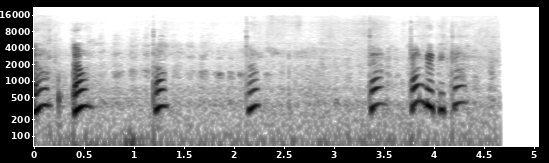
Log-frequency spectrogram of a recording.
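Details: Female Labrador Retriever puppy chasing her own tail: about seven short, high, clipped yips, some in quick pairs, spread over four seconds against a quiet room.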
